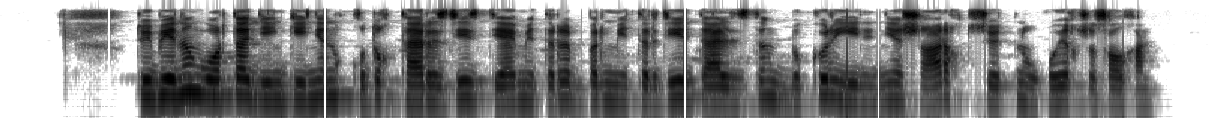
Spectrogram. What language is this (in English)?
Kazakh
